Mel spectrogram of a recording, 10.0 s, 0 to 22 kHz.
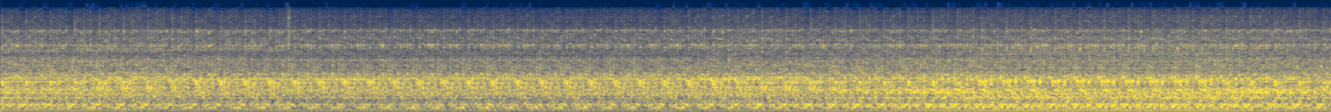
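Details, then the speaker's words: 2005 Ford Excursion Eddie Bauer, 6.0L Powerstroke diesel, 4WD, with head studs, coolant bypass filter, 181k miles and no check engine light. Even, rhythmic diesel clatter at steady idle with no misses, knocks or hunting. Normal idle. "All right, let me let you hear it idle, and we'll take it for a test drive."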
